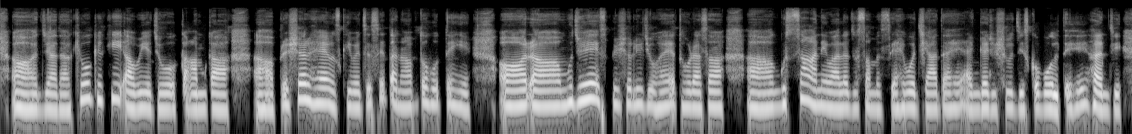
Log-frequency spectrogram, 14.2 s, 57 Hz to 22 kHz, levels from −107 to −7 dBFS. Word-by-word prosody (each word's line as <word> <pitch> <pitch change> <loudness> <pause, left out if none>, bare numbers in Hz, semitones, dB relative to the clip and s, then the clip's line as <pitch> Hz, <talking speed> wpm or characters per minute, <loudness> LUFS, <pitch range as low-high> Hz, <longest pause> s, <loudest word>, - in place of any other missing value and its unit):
अ, 175 -2 +4
ज़्यादा 170 0 -1
क्यों? 270 +1 +2
क्योंकि 265 +1 -2
अब 180 -2 +2
ये 180 -1 0
जो 175 0 0
काम 170 0 0
का 170 -1 +4 0.4
अ, 175 -1 +2
प्रेशर 270 +6 +3
है 225 -2 +3
उसकी 190 0 -4
वजह 185 -2 -2
से - - -6
तनाव 190 -3 -1
तो - - +1
होते 210 -2 -4
ही 195 -2 -2
हैं 170 - -4 0.4
और 200 +1 +5
अ, 195 0 +4
मुझे 245 +5 +4
स्पेशली 215 0 -4
जो 200 -1 -4
है 190 +2 0
थोड़ा-सा 190 0 0 0.4
अ, 180 -1 +2
गुस्सा 215 +8 -2
आने 200 -2 0
वाला 180 0 +1
जो - - -5
समस्या 175 0 -4
है 175 - -3
वो 185 0 +1
ज़्यादा 175 0 -2
है, 180 +1 -2
एंगर 170 +1 -1
इश्यू 180 +2 -4
जिसको 175 0 -3
बोलते 175 -2 +2
हैं, 195 +5 -2
हाँ 190 -4 +6
जी। 165 0 -4
185 Hz, 185 wpm, -25 LUFS, 175-205 Hz, 0.4 s, हाँ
